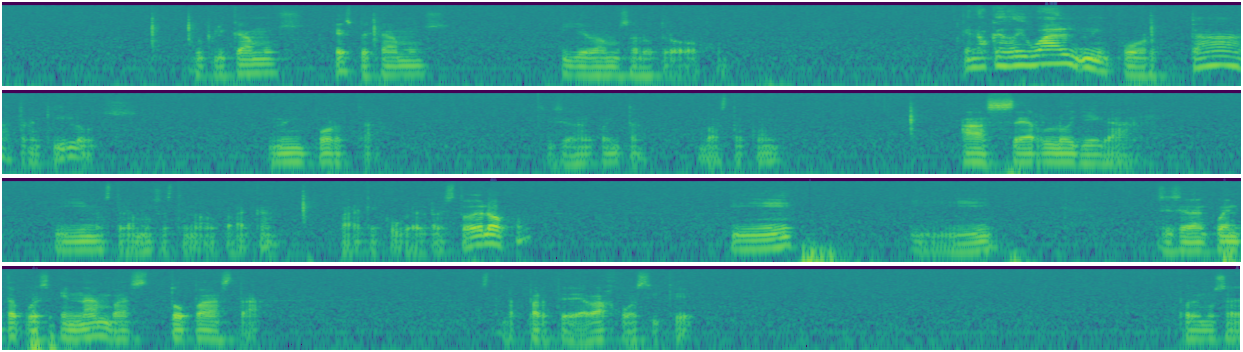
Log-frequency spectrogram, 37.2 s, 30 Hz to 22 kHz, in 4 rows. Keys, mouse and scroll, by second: 0.2 click, 1.5 ctrl+d, 2.5 click, 3.6-7.6 ctrl+drag, 9.0 ctrl+scroll up 1, 9.8 ctrl+click, 12.2 click, 13.3-16.2 drag, 16.3-16.9 ctrl+scroll up 2, 16.9-17.9 ctrl+scroll up 2, 18.7 click, 19.3-21.1 drag, 21.3-21.8 ctrl+scroll down 2, 22.0 ctrl+click, 23.3 ctrl+click, 24.0 ctrl+click, 24.4-24.7 ctrl+scroll down 2, 24.9 ctrl+click, 25.9-26.3 ctrl+scroll up 2, 30.2 click, 31.4 click, 33.7 click, 34.1 click, 35.3 click, 35.9 click.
